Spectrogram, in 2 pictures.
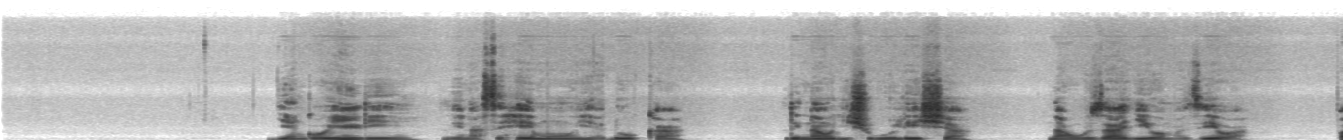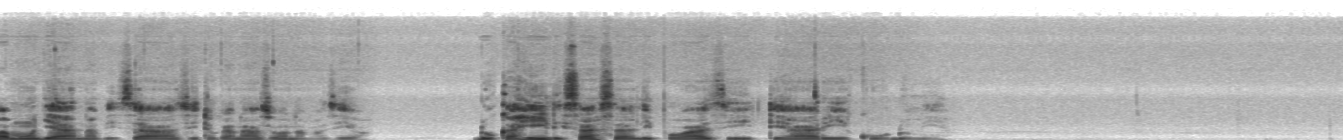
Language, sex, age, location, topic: Swahili, male, 25-35, Dar es Salaam, finance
